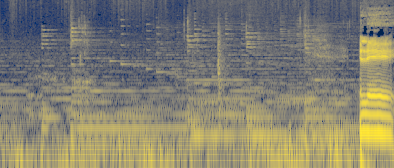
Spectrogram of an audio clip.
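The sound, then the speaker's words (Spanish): Someone takes a small drink of water, with soft liquid and swallowing sounds, ending in a brief louder gulp or exhale. “De todo un poquito de agua. Hoy amanecí con mucha sed.”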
